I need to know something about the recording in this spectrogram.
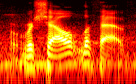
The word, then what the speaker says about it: Rachelle Lefevre: of the new film reclaim from Lion's gate relle leev I love that you pronounced it properly thank you thank you this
